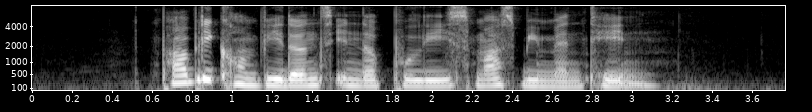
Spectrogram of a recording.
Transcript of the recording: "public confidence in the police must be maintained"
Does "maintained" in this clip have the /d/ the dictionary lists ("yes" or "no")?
no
